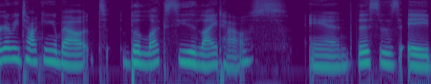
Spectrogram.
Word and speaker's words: Biloxi: Biloxi. – Biloxi. – B-I-L-O-X-I.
